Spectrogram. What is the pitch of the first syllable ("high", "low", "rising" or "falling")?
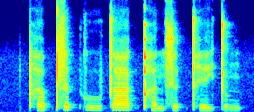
low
